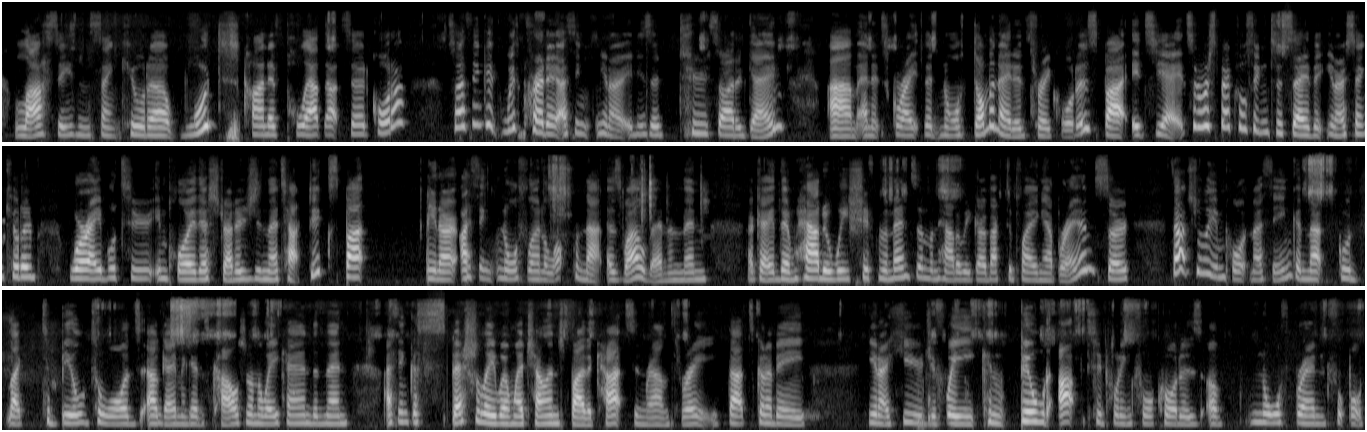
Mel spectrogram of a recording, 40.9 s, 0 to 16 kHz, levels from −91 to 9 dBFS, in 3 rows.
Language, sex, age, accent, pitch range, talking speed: English, female, 20-39, Australian, 195-235 Hz, 215 wpm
